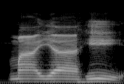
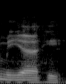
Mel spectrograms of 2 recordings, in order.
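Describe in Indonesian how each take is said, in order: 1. Vokal pertama adalah bunyi 'a' terbuka. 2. Vokal pertama adalah bunyi 'i' tertutup. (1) "ini belum benar" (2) "Jadi ini bacanya miyah"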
